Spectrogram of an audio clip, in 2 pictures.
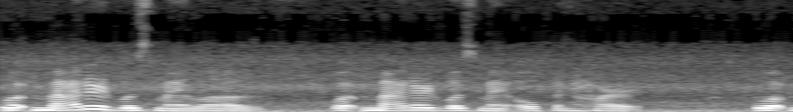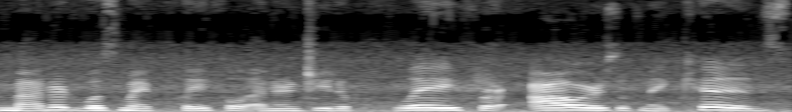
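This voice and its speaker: This soft-spoken voice comes with an American accent. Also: woman, fairly high pitch for a woman, fairly even intonation, moderate pace. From US. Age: 30s. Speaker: spiritual mothering guide. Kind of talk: personal monologue. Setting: outdoors on a balcony.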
